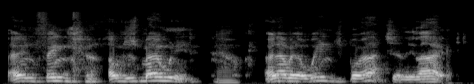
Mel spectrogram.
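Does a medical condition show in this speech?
Yes: cerebral palsy; needs help getting up and dressing.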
